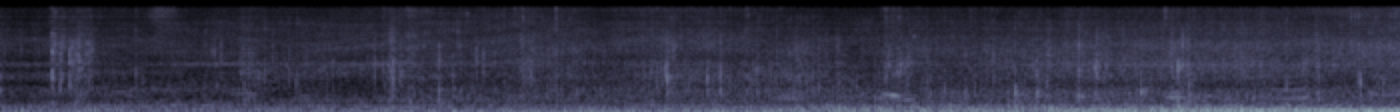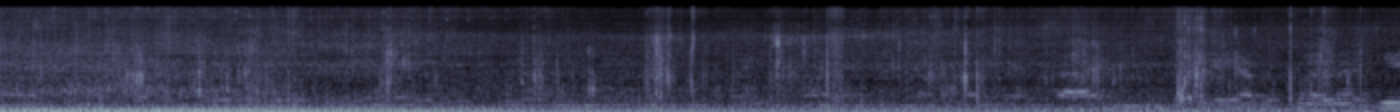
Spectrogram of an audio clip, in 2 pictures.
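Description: Footsteps on a gravel road, heard as a run of short crunches, over a low rumble that grows louder toward the middle and then eases off.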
